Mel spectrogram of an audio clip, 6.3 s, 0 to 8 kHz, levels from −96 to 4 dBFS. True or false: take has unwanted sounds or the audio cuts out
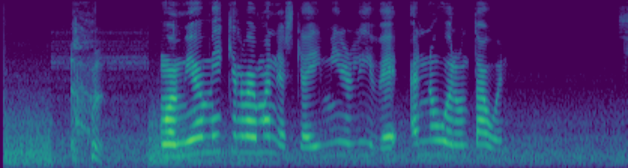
true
